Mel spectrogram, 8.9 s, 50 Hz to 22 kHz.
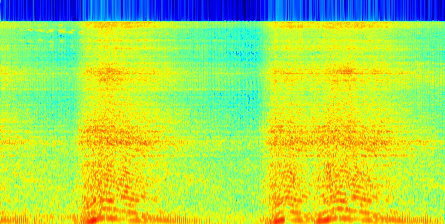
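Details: TVS Star City 110cc motorcycle after carburettor and spark plug adjustment fixed exhaust backfire and misfire: two clean throttle blips rising and falling smoothly, no pops or bangs from the exhaust; engine revs healthy.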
